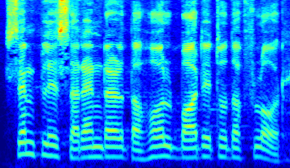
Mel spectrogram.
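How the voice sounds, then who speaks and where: A man giving guided meditation instructions as a yoga nidra teacher, speaking deliberately in short phrases with pauses. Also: mid-range voice, a bit bright. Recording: long reverberant hall echo.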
